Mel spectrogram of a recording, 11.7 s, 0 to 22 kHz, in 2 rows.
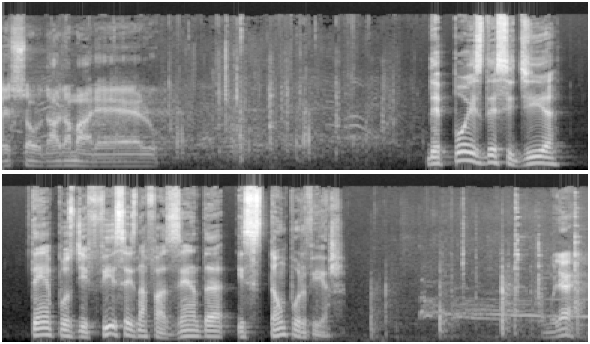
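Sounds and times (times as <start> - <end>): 
speech: 0.0 - 1.9, 4.2 - 5.6, 6.2 - 9.3, 11.4 - 11.7
sick female dog whimpering: 10.0 - 11.7.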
